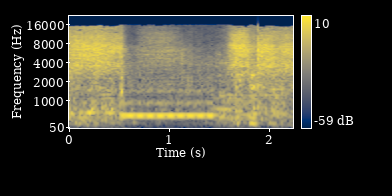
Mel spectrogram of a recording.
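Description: Telephone ringback tone of an outgoing call: one steady tone just under a second long, a little way in, with the audience murmuring behind it.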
